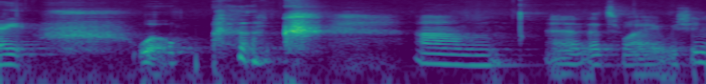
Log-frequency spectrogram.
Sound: laughs

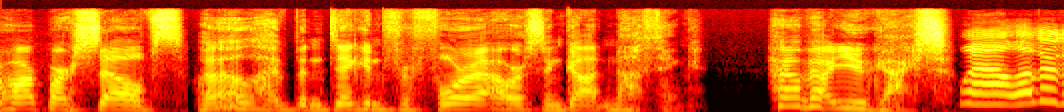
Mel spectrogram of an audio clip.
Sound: exhausted

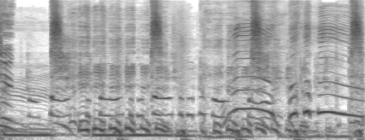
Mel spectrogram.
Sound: laughing

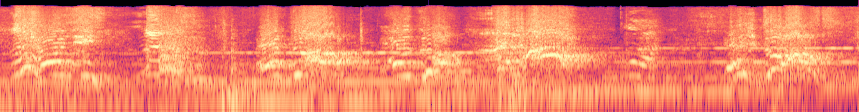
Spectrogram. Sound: screams

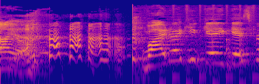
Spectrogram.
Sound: laughter

